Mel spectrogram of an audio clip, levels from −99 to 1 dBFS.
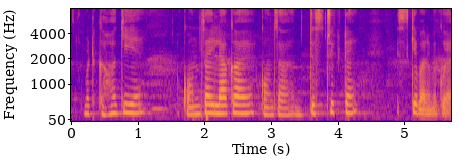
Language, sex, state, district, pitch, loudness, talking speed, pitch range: Bhojpuri, female, Uttar Pradesh, Deoria, 220 Hz, -25 LUFS, 160 wpm, 205-230 Hz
